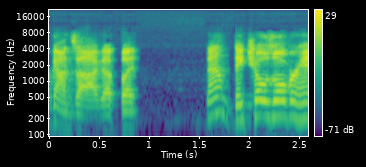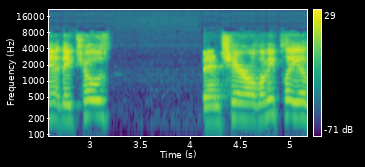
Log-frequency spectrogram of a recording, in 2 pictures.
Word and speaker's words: Banchero: Banchero?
